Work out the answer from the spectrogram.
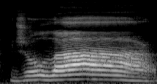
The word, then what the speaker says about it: бджола: нас який голосніший очі а бджола хто відкрився широко і довго проспівав свою пісню О чи А бджо-оп швидко промовили ротикам проспівали а бджола а-а голосніше ще раз бджола бджола ударяємо сильніше проспіваємо А є молодці ставимо наголос рисочкою ударяємо так от на другий склад А є і так що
